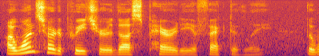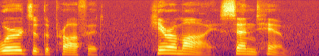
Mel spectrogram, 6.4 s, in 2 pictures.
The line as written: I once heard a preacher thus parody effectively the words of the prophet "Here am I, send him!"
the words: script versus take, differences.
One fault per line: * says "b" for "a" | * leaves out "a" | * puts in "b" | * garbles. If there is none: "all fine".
all fine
